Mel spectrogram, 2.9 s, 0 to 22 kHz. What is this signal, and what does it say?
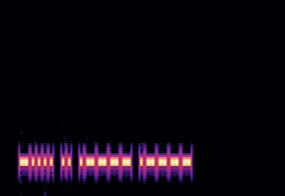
Morse code, heard as a keyed tone, about 38 wpm, 700 Hz. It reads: 6I11
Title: Four Challenging Letter-Number Combinations 40wpm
